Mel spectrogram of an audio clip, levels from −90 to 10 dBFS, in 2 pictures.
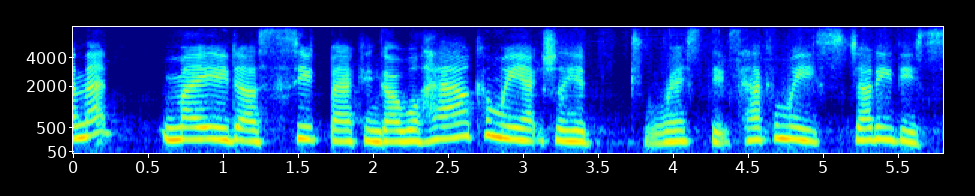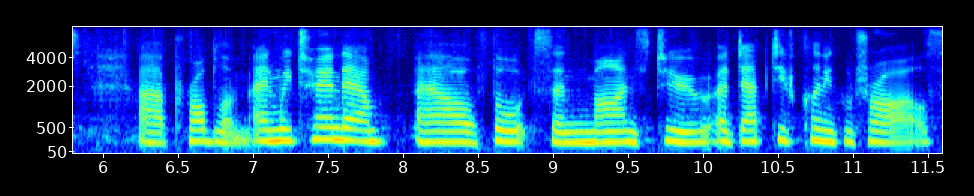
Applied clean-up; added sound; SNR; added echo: neural separator model SepFormer DNS4.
